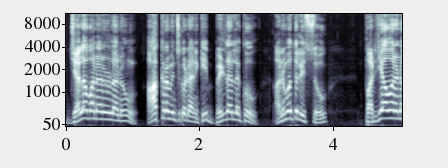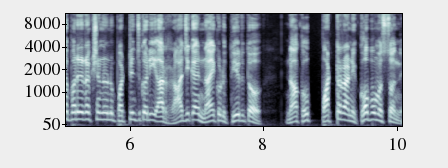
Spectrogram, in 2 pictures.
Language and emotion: Telugu, angry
